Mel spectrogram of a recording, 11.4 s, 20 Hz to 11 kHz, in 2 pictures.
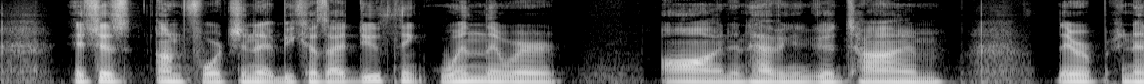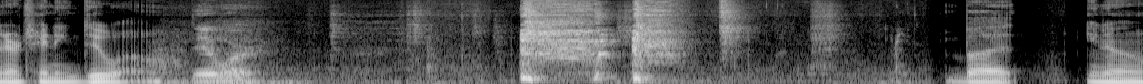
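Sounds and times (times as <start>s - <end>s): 
speech: 0.4s - 7.2s, 10.5s - 11.4s
person with allergies coughing: 8.3s - 9.3s.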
